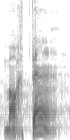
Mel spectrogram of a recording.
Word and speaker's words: Martin: Einfach französisch ausgesprochen, Martin.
